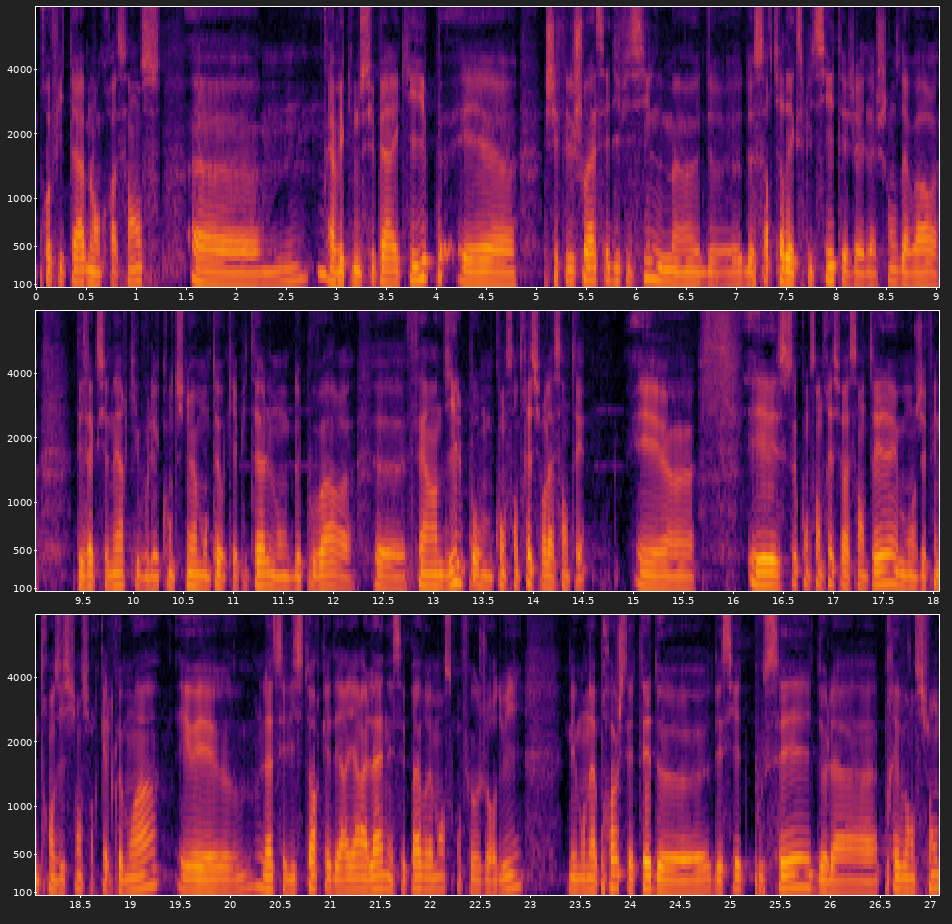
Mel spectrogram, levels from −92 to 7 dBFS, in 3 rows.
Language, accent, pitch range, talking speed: French, French, 115-130 Hz, 205 wpm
